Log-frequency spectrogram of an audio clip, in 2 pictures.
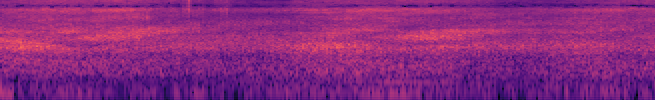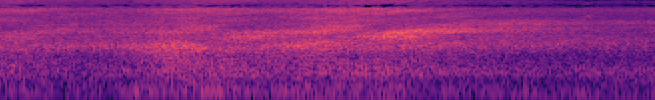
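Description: Road traffic: cars passing one after another, their tyre and engine noise rising and falling in slow swells, over a steady low hum.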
